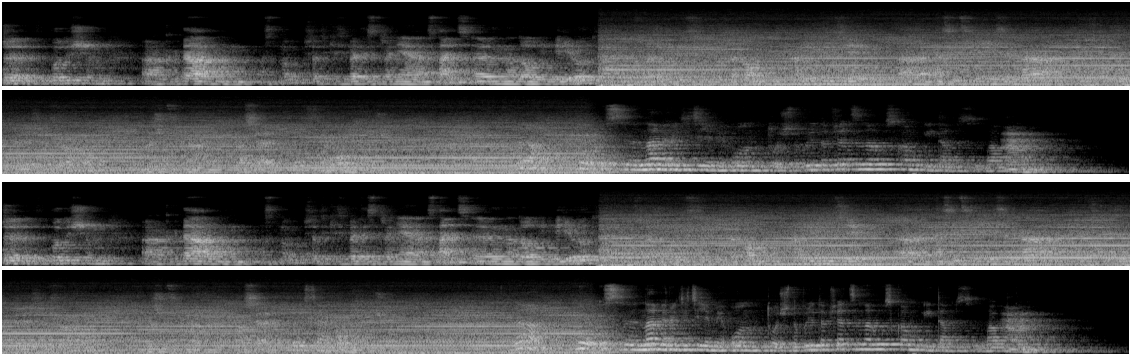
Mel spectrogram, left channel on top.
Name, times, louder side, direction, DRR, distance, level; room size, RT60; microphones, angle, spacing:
voice 1, 0.0-14.1 14.4-15.1 21.3-21.6, equal, 5° left, -8 dB, 0.7 m, -25 dB
sound 1, 5.9-17.3, equal, 85° left, 1.0 m, -22 dB
voice 2, 14.2-15.0 16.3-16.7 17.0-21.6, right 2 dB, 65° right, 0 dB, 0.4 m, -22 dB
2.8 x 2.4 x 3.1 m, 1.3 s
head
